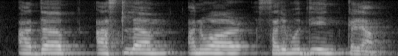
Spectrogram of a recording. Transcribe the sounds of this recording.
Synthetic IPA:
ɐd̪ɐb̚ɐslɐmɐnuwaɾsɐlimud̪ːinkɐjam

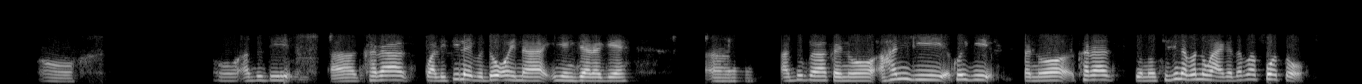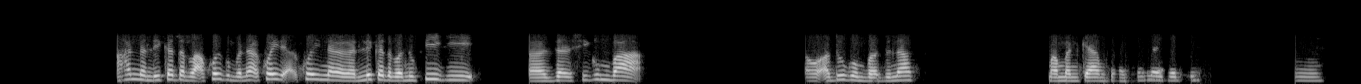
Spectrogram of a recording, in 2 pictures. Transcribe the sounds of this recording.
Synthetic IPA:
o | oɐdudi | kʰɐɾɐkwalitilɐjbɐdɔojnɐjeŋzaɾɐɡe | ɐduɡɐkɐjnɔɐ̰ɦɐnɡiɐkʰojɡi | kɐjnɔkʰɐɾɐkɐjnɔsizinɐbɐnuŋajɡɐdɐbɐpoto | ɐɦɐnːɐlikɐdɐbɐːkʰojɡumbɐnɐːkʰojɐ̰kʰojnɐlikːɐdɐbɐnupiɡi | zɐɾsiɡumbɐ | oɐ̰duɡumbɐdunɐ | mɐmɐnkɐjamkunatanlɐjbɐdi

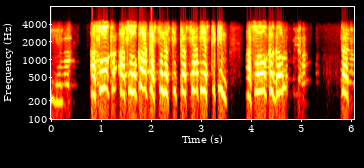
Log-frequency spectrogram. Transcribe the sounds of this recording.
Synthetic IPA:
ɐsoːkɐsoːkɐɐkɐst͡sɐnɐst̪it̪ɐsjaːpiɐst̪ikim | ɐsokɐɡɐw | t̪ɐ

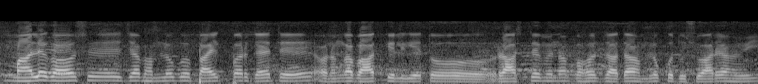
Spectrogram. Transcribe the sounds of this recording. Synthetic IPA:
maːleɡaːʊsed͡ʒɐbɦɐmloːɡbaːɪk̚pɐɾɡɐt̪ʰeɔ̰ːɾnɐ̃ŋɡabaːd̪keliet̪oɾaːst̪emẽnɐbɐɦʊt̪zjaːd̪aɦɐmloːɡkod̪ʊʃwaːɾjãɦuĩ

